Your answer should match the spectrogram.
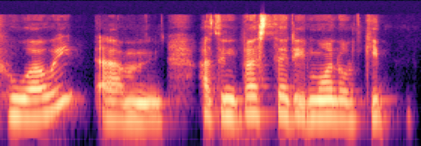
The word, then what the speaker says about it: Huawei: So, I think you pronounce it as Huawei, has invested in one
